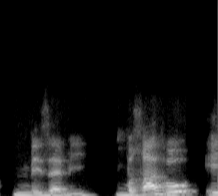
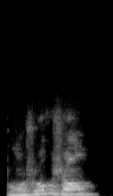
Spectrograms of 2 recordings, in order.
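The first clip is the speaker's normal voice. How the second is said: bonjour lifted into a long JEAN; extra final intonation; 5 semitones higher than usual. Shown as a demonstration. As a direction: hold Jean at the end, higher. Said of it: "intonation on that last bit".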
